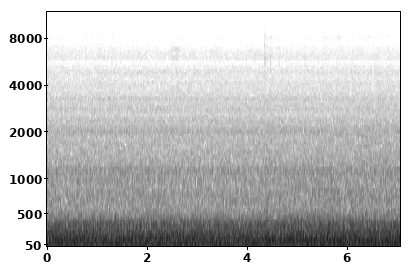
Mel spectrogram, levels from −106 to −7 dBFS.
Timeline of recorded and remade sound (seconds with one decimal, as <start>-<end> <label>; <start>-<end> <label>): 0.0-5.8 recorded; 5.8-6.4 remade; 6.4-7.1 recorded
